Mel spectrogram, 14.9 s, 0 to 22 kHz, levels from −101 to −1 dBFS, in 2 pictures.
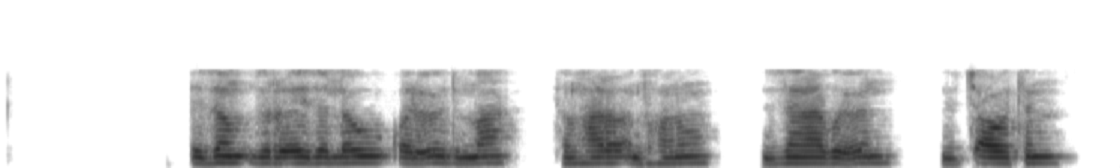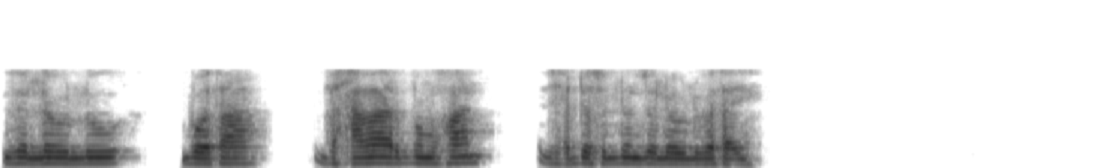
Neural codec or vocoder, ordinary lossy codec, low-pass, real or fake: none; AAC, 16 kbps; 7.2 kHz; real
